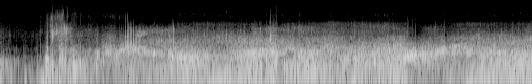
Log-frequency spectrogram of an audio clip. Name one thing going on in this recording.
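Water rushes and bubbles with a muffled, underwater rumble.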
